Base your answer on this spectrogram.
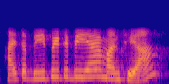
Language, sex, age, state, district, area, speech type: Telugu, female, 18-30, Telangana, Peddapalli, rural, conversation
